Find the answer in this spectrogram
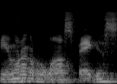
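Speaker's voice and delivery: full-on, extremely nerdy, geeky voice. Retelling a caller phoning at two a.m., in an extremely nerdy voice. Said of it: "extremely nerdy voice that comes on and he goes".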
